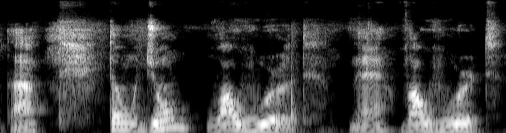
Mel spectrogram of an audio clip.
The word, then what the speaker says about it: Walvoord: Walvoord, né? Eu acho que é assim a pronúncia, é uma autoridade quando você fala de escatologia.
